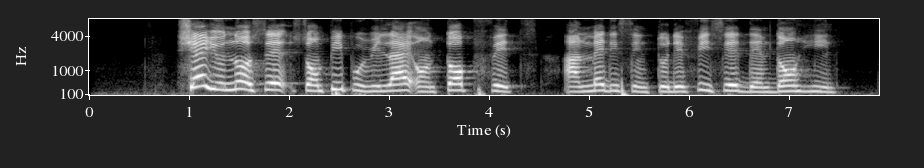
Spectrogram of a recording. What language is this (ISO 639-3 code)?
pcm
